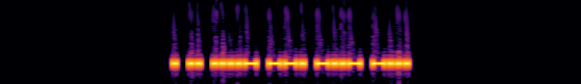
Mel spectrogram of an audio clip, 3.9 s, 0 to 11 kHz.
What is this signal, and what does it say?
Morse code, heard as a keyed tone, about 46 wpm, 700 Hz. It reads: EI4GXB
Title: DXCC-100 Call Signs - 6 Characters - 45wpm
